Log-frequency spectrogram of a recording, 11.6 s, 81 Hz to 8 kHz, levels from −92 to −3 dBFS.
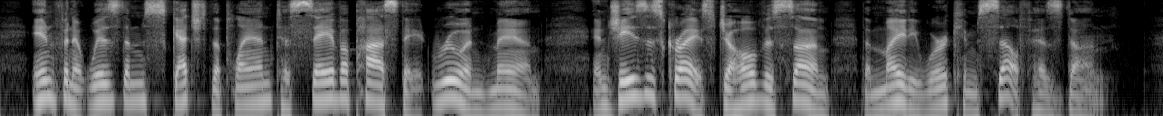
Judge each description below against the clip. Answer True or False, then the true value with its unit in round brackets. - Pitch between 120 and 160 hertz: True (135 Hz)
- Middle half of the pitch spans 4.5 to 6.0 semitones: True (5.5 semitones)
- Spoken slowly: True (110 wpm)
